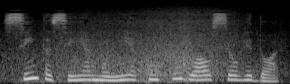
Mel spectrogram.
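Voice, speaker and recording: A Brazilian woman narrating a guided meditation in a calm, soothing way with long pauses. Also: medium pitch, noisy background. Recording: ocean waves behind the voice. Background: sound of sea waves.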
